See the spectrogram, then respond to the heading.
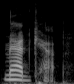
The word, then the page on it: madcap: American English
